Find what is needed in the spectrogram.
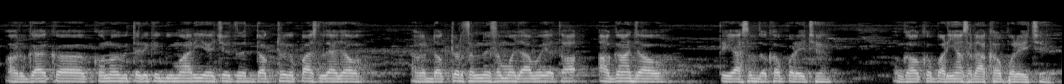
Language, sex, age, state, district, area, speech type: Maithili, male, 18-30, Bihar, Supaul, urban, spontaneous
